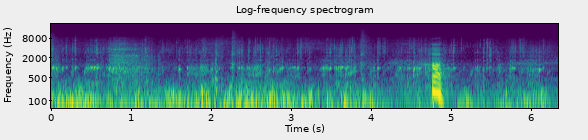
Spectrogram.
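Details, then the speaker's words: 2003 Ford F350 6.0 PowerStroke diesel, crank no-start, key on; fuel pump makes irregular low gurgling and bubbling while sucking air from an empty tank, fuel light not on. "hear that gurgling noise? Got no gas in it. This sucker doesn't have any diesel fuel in it."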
